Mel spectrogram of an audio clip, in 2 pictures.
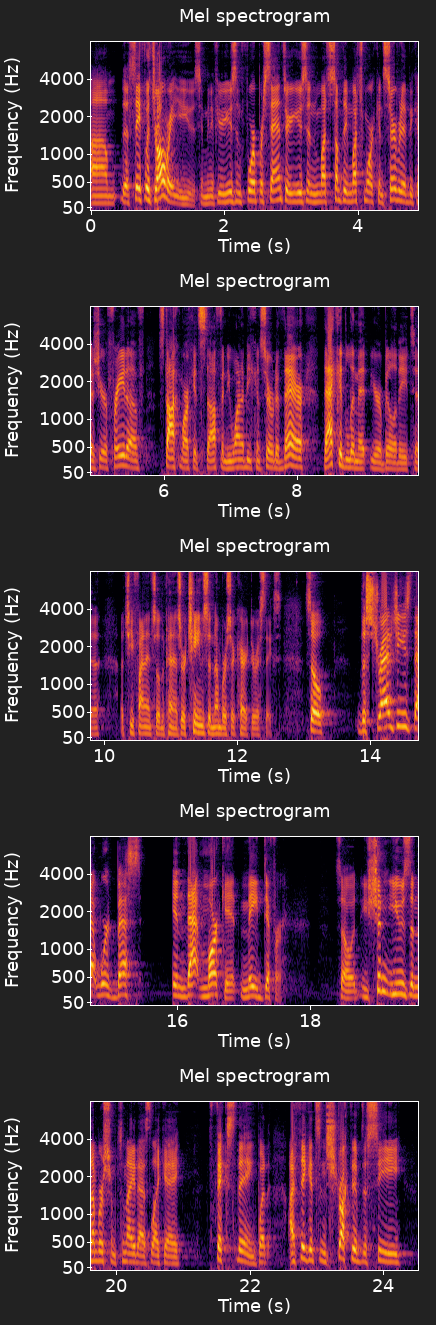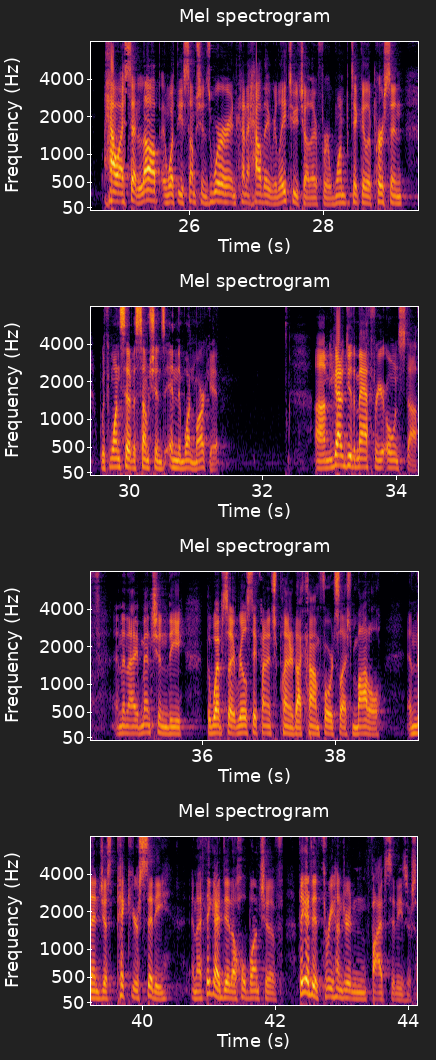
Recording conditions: live audience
